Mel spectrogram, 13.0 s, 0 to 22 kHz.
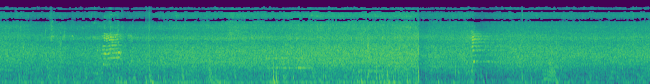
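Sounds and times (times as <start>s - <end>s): rushing water: 0.0s - 13.0s.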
